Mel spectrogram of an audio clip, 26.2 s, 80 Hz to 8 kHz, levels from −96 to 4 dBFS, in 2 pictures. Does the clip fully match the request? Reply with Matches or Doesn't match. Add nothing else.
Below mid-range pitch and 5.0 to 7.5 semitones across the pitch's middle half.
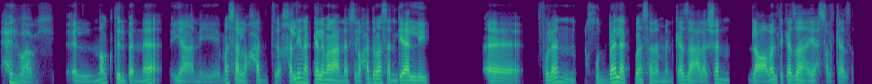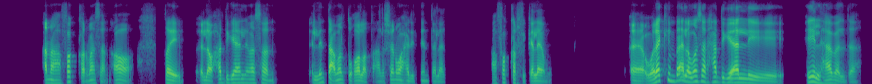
Matches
